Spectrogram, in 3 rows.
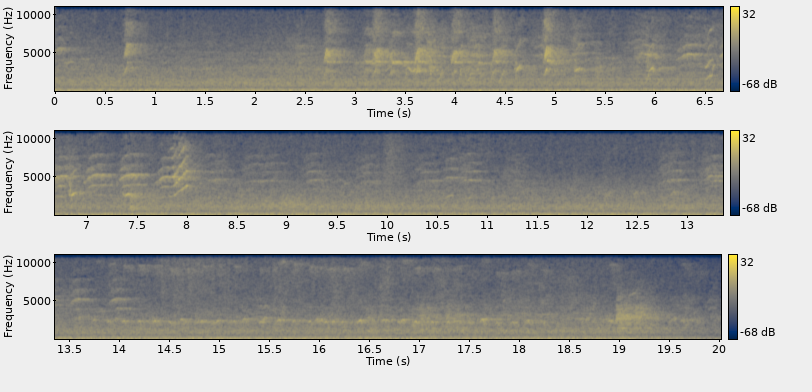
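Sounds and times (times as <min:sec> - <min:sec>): traffic rumble: 0:00.0 - 0:20.0
birds chirping: 0:12.5 - 0:20.0.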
